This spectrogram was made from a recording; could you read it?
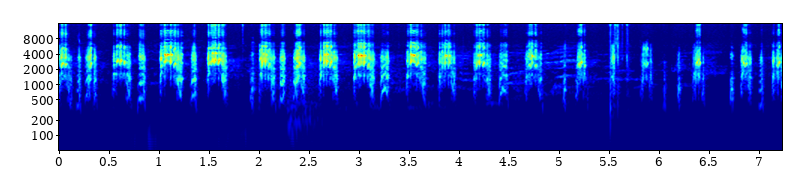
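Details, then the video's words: Chukar partridge, Pakistan's national bird, giving a fast run of harsh clucking notes centred high, roughly two per second with uneven spacing, loud and steady over seven seconds. "chakor ki awaz zark awaz"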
